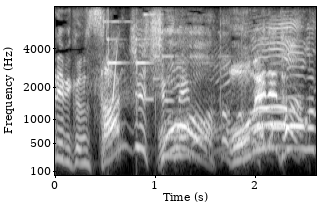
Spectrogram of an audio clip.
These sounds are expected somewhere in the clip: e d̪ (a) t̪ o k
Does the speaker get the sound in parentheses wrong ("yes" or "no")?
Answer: yes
